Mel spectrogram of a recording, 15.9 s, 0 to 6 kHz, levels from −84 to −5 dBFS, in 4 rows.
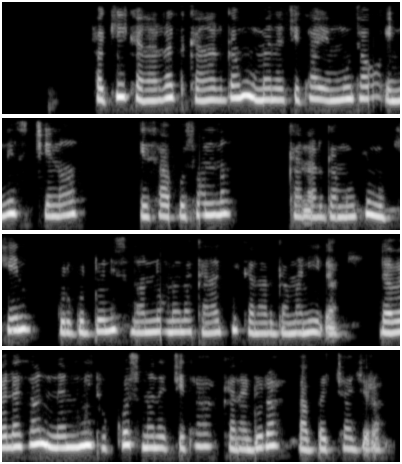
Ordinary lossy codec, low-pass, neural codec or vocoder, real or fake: AAC, 48 kbps; 5.4 kHz; vocoder, 44.1 kHz, 128 mel bands, Pupu-Vocoder; fake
